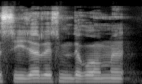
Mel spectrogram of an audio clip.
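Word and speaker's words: Caesar: अब इसमें देखो, ए जो है ये आपका साइलेंट है, इसका ये सीजर का मतलब होता है जी रोमन सम्राट।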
